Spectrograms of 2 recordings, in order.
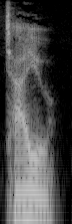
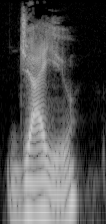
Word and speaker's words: Jaiyu: Now we chose Jaiyu because it's uh, it, actually, if I say it in English pronunciation, Jayu, right? Mm-hmm. The voiced J sound. We uh, we spell it J A I Y U, and we wanted a name that would be pronounced virtually the same in Korean and English.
